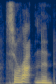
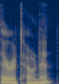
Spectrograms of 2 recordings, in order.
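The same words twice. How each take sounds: First: The word gets an odd, nonstandard pronunciation. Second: The word gets its ordinary standard pronunciation. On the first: The speaker calls it wrong. "He just goes serotonin" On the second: The speaker calls it right. "But that's serotonin"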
